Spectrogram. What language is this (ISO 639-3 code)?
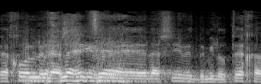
heb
